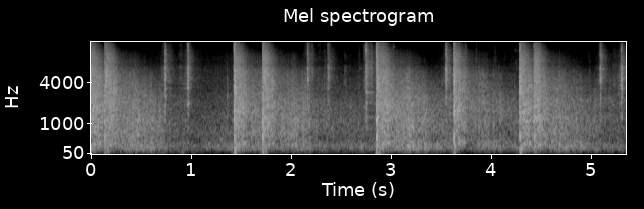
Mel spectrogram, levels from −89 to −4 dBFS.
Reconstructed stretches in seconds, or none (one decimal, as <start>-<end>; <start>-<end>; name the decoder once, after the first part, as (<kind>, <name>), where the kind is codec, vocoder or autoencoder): 2.8-3.4 (vocoder, Vocos)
